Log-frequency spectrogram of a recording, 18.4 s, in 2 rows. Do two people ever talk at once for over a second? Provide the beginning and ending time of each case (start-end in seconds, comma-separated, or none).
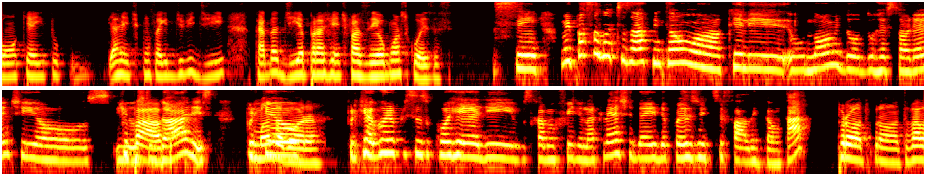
none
